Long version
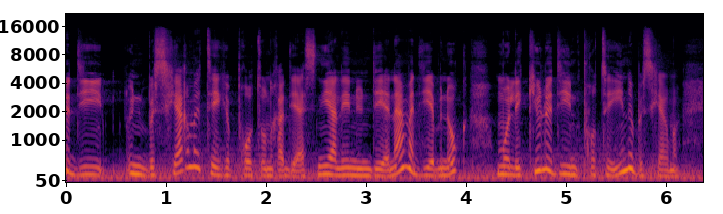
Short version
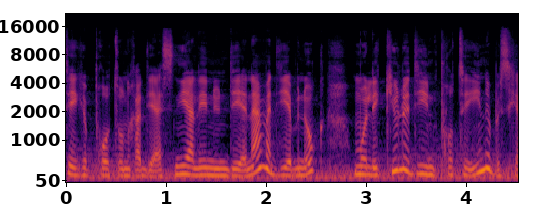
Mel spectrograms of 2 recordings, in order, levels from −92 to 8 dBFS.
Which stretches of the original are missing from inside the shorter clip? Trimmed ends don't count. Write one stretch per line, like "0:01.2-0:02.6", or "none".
none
